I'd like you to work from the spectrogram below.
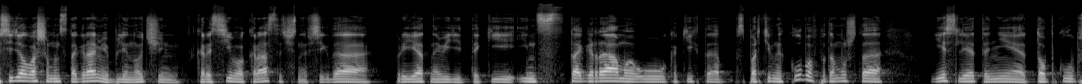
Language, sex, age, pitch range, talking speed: Russian, male, 20-39, 120-140 Hz, 125 wpm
